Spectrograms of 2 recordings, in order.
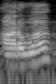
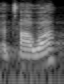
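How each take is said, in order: First: It is said the common English way. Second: It is said the Ojibwe-style way.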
